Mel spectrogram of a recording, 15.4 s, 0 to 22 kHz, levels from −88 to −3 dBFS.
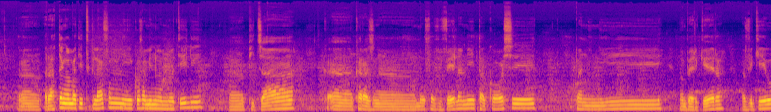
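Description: No technical faults are audible.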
